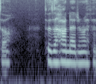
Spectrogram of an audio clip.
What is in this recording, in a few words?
"hanner", Welsh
